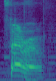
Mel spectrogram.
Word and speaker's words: Pharaoh: Pharaoh.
